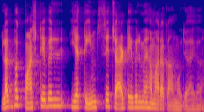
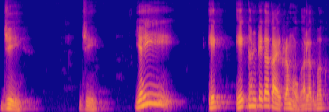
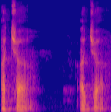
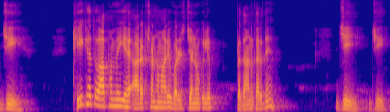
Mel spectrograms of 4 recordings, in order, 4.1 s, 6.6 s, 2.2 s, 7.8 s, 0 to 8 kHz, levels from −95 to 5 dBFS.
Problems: none marked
